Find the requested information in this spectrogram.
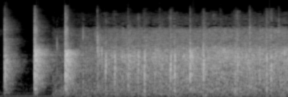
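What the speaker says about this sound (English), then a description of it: "You hear that? A round of applause." A short applause effect starts with a few sharp, separate claps and quickly grows into a steady patter of many hands clapping together.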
